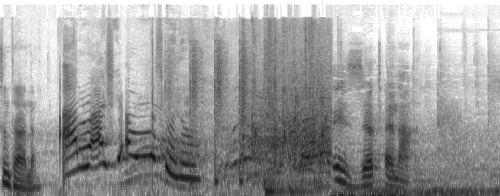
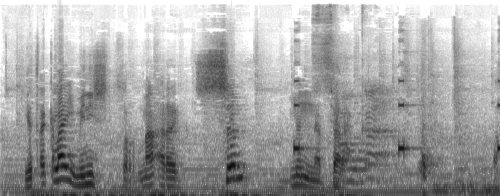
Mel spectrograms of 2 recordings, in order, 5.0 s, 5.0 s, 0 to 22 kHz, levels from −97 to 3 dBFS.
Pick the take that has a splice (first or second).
first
